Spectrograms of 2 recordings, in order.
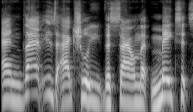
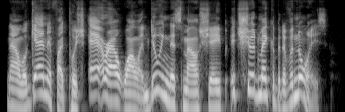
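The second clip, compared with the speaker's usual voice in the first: normal talking voice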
